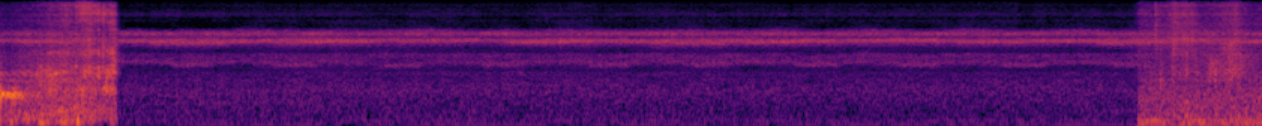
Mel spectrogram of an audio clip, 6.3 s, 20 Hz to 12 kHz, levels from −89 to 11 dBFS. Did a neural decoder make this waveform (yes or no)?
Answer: yes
